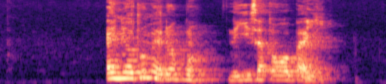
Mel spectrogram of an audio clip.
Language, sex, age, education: Yoruba, male, 30-45, tertiary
